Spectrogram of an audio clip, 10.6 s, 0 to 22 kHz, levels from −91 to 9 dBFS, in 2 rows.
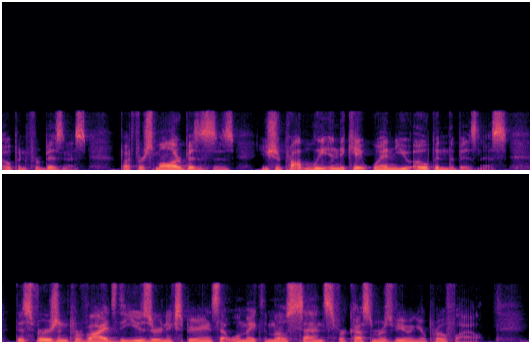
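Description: No faults detected in this speech; it comes through G.722 wideband coding at 56 kbit/s, with nothing above about 7.7 kHz and the light coding noise expected at that rate.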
